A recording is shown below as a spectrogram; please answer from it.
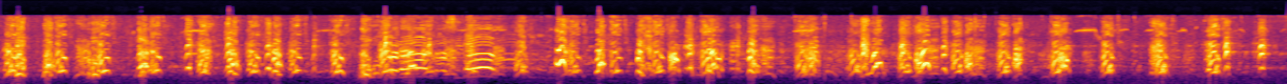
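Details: Sustained, forceful barking from a year-old Belgian Malinois during guard and protection training: a dense, irregular stream of rough barks with a few drawn-out, tonal yelps near the middle.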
